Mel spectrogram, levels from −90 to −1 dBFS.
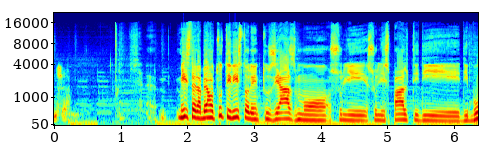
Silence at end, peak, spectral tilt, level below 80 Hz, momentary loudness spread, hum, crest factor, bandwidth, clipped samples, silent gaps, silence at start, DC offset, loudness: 0 s; 0 dBFS; -5 dB/octave; -36 dBFS; 9 LU; none; 12 dB; 17 kHz; under 0.1%; none; 0 s; under 0.1%; -11 LUFS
